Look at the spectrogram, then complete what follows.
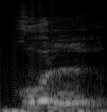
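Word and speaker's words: قُلْ: কুল, কফ লাম পেশ, কুল, কুল এটাকে ভারী রাখতে হবে। কুল, কুল কফের উচ্চারণটা আমাদের হলক থেকে, যেখান থেকে জিহ্বার গোড়া এবং হলকের গোড়া আগা থেকে উচ্চারণটা করতে হবে, শেষ থেকে।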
